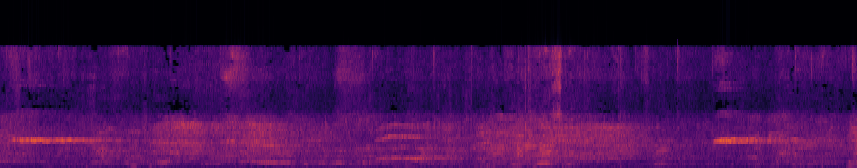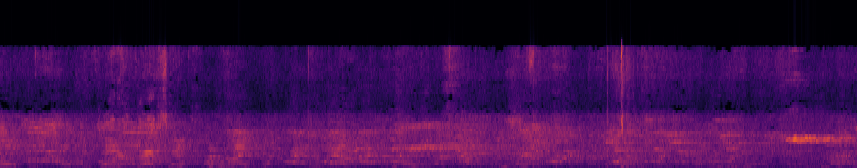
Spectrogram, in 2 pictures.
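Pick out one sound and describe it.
A crowd of spectators shouts and cheers throughout a large echoing hall.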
